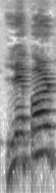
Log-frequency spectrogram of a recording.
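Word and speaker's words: leopard: ए एल ई ओ पी ए आर डी लेपर्ड पढ़ते हैं ऐसे ही आर ओ यू जी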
